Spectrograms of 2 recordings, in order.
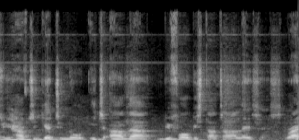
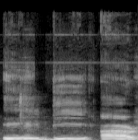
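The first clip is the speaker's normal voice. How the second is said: slow, louder, letter by letter; spelling out; 4 dB louder, much slower than usual. Shown as a demonstration. Tutor helping a student spell her name, slow spelling out. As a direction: spell it out slowly and distinctly. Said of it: "Can you spell it".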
